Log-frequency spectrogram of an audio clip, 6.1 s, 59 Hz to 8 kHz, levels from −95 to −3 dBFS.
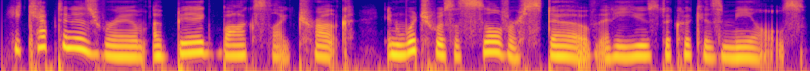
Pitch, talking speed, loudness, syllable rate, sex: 185 Hz, 225 wpm, -18 LUFS, 4.4 syllables/s, female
